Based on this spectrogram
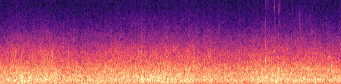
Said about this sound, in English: Let's take a few more breaths here together before you drift off to the sounds of the water and the rain on the water.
